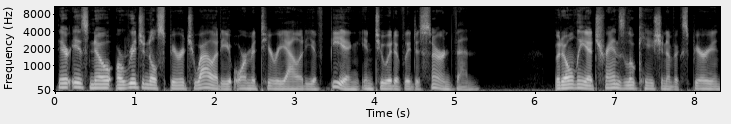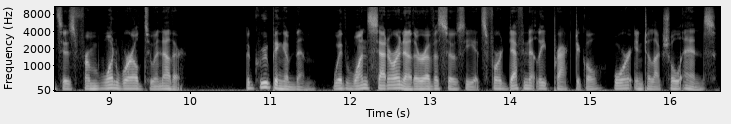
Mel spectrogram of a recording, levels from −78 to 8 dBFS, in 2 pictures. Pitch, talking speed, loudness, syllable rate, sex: 110 Hz, 145 wpm, -19 LUFS, 5.7 syllables/s, male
